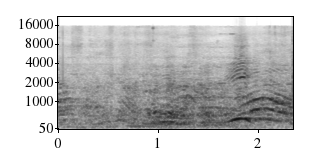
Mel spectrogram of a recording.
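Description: A group of children chattering and calling out together. Near the end a loud shout of "aa" rises and falls in pitch.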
